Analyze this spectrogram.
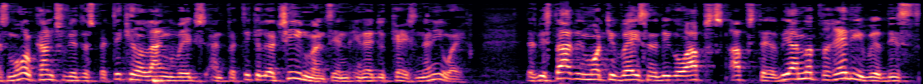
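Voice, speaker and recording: A man speaks at a very fast pace with lively intonation and a fairly high pitch. Noticeable background noise runs underneath. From Finland. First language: Finnish. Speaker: educator, conference panelist. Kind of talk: conference presentation. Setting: panel at a senate hall. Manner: halting.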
